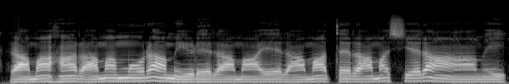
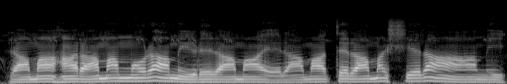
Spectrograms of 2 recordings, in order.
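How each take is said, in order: The two takes are said the same way.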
